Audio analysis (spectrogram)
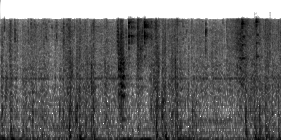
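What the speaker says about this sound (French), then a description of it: "le cheval est beaucoup trop vite" Horse galloping in the video game Mount & Blade: Warband, a fast racehorse pace of rapid, overlapping hoof thuds set against a dense battle din with sharp cracking impacts.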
